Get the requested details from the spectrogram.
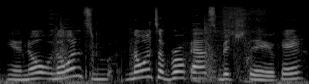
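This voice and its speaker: A young woman casting an esports match in casual, excitable commentary with gasping reactions. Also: sits high, brisk, a little hiss or hum. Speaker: esports co-caster.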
